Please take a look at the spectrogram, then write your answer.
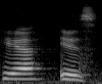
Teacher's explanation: if we don't link it with the r what sound do we have between these words we have a glottal stop there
